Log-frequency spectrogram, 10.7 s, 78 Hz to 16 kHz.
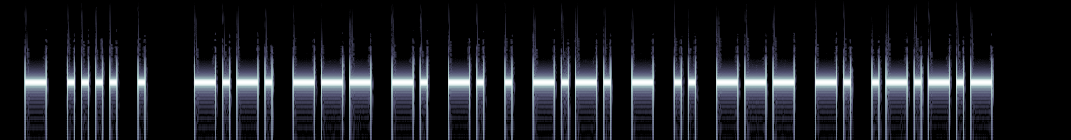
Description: Morse code, heard as a keyed tone, about 17 wpm, 700 Hz. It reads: THE CONNECTION.
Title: Sentences from Top 1300 Words 17wpm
